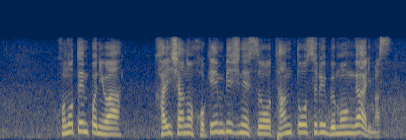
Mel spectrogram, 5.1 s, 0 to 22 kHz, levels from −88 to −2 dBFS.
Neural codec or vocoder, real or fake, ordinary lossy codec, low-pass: vocoder, 22.05 kHz, 80 mel bands, WaveNeXt; fake; none; 7.2 kHz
